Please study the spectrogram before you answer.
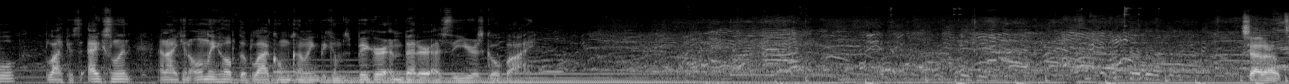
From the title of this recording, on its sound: Sounds From UT's Black Student Homecoming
